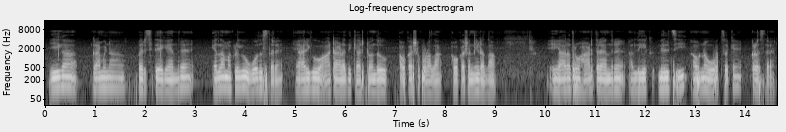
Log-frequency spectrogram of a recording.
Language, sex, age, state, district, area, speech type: Kannada, male, 18-30, Karnataka, Davanagere, urban, spontaneous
